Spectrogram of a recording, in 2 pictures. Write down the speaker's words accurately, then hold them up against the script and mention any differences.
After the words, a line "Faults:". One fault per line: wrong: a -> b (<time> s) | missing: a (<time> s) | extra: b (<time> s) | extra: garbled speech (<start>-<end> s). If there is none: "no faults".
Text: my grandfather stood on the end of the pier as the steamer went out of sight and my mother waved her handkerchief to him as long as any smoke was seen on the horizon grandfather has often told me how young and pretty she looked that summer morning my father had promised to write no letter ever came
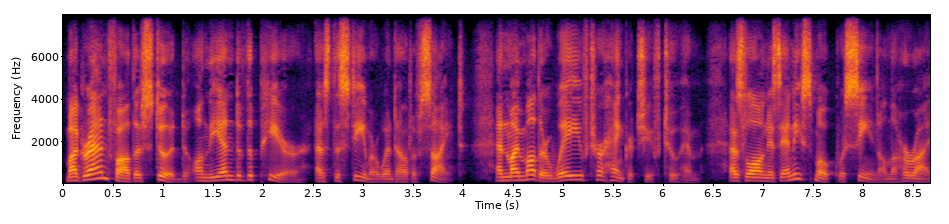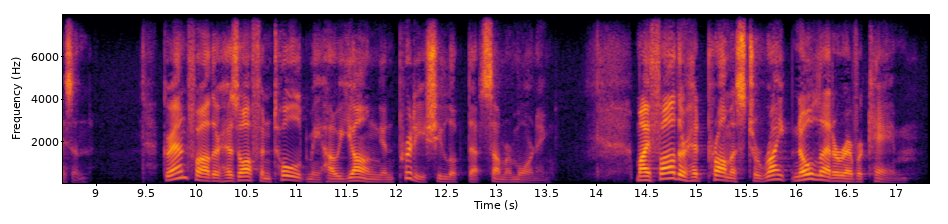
my grandfather stood on the end of the pier as the steamer went out of sight and my mother waved her handkerchief to him as long as any smoke was seen on the horizon grandfather has often told me how young and pretty she looked that summer morning my father had promised to write no letter ever came
Faults:
no faults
